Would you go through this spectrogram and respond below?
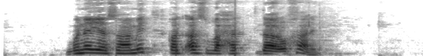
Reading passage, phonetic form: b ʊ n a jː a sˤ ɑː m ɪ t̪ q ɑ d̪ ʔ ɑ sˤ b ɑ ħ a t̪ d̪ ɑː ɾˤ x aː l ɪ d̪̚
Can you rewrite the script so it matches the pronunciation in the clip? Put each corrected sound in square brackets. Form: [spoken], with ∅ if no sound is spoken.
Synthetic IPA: b ʊ n a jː a sˤ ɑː m ɪ t̪ q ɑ d̪ ʔ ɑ sˤ b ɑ ħ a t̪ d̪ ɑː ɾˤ x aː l ɪ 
